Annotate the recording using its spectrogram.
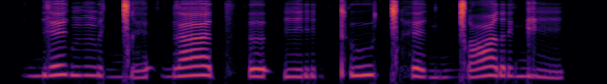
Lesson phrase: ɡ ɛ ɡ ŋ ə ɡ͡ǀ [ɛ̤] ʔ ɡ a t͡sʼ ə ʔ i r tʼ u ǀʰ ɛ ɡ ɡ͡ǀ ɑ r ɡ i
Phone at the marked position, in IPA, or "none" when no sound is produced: ɛ̤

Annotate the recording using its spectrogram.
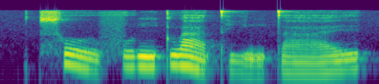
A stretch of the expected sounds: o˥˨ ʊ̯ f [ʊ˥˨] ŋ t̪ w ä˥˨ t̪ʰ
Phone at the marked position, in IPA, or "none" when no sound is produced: ʊ˦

